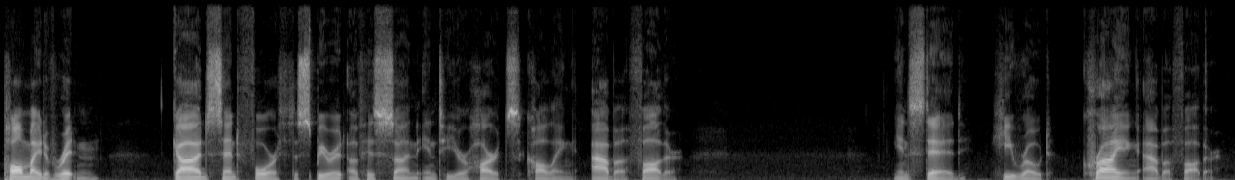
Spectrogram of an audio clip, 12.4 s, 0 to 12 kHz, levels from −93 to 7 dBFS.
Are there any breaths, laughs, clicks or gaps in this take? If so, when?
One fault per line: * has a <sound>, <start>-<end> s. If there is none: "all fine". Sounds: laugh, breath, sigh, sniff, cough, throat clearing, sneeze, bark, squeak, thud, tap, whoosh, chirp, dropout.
all fine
